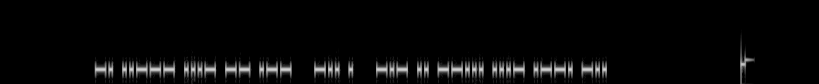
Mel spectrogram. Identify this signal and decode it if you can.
Morse code, heard as a keyed tone, about 36 wpm, 700 Hz. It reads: N2VMW DE KI7VPD
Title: USA Callsign DE Callsign 35wpm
